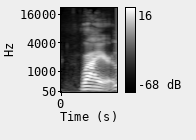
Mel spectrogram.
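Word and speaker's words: Weihr: How did we pronounce? – What was it? W-E-I-H-R-E? – E-R. – E-R? Wire? – Wire.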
